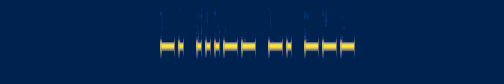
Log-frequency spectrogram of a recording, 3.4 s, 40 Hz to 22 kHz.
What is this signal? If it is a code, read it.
Morse code, heard as a keyed tone, about 40 wpm, 700 Hz. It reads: N3NO
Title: USA Call Signs - 4 Characters - 40wpm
